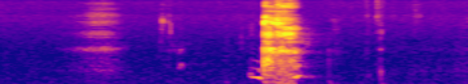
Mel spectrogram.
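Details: Deliberately induced sneeze from a tickly nose: a soft in-breath, then one short explosive burst through the nose and mouth; a single sneeze.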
